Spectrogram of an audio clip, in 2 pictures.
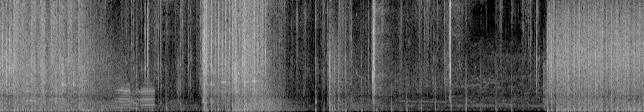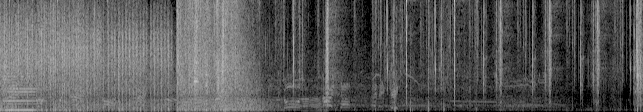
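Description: Gunfire from a first-person shooter game, heavy bursts of repeated blasts in several loud clusters separated by quieter stretches with scattered single shots.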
